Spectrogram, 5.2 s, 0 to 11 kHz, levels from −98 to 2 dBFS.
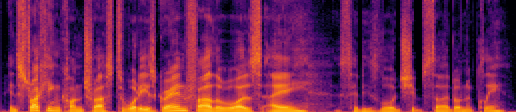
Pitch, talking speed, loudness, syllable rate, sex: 130 Hz, 150 wpm, -18 LUFS, 4.8 syllables/s, male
